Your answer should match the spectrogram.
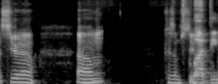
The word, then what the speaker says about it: Cyrano: But anyway, yeah, anyway, I pronounced it like Serrano pepper for a minute, like Serrano, but Cyrano, yeah, Cyrano.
